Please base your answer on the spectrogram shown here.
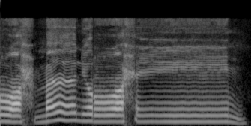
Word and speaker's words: الرحمن الرحيم: أعوذ بالله من الشيطان الرجيم বিসমিল্লাহির রহমানির রহিম।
